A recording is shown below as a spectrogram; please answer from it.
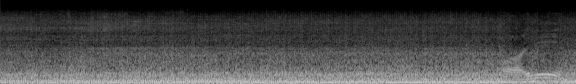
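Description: A Honda New Genio scooter accelerating from about 50 toward top speed, its engine droning steadily and loudly with heavy wind rush throughout, and a voice speaking briefly near the end.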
